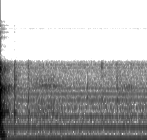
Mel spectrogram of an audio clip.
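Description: Steady electrical hum from the recording chain, one low tone with fainter overtones, with two faint clicks a few tenths of a second in.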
